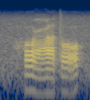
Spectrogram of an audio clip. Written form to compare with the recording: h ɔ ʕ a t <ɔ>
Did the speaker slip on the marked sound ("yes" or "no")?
no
